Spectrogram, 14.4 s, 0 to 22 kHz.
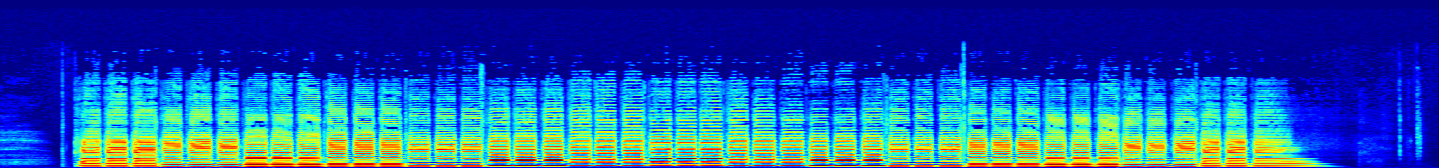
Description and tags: Sax Alto - G# Major
Part of the Good-sounds dataset of monophonic instrumental sounds.
instrument::sax_alto
note::G#
good-sounds-id::6612
mode::major
scale, neumann-U87, sax, good-sounds, GsharpMajor, alto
